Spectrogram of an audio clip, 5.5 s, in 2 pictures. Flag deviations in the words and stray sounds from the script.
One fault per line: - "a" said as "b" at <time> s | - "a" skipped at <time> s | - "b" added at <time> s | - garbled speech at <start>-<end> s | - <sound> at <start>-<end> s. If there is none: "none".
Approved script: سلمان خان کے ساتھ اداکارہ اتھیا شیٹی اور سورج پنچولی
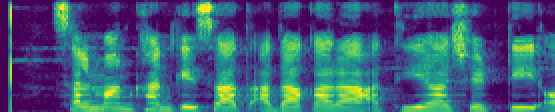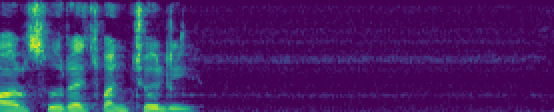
none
